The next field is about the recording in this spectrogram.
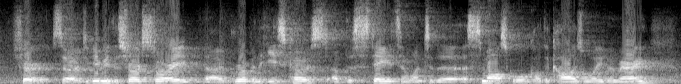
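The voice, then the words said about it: American accent. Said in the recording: “has an American accent”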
